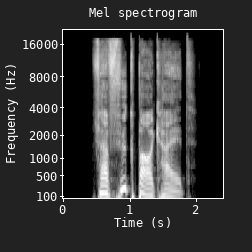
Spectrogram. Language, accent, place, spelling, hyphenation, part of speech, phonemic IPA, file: German, Germany, Berlin, Verfügbarkeit, Ver‧füg‧bar‧keit, noun, /fɛɐ̯ˈfyːkbaːɐ̯kaɪ̯t/, De-Verfügbarkeit.ogg
- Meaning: 1. availability, the being there to be utilized 2. disposability, the quality of being something that can be waived or encumbered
